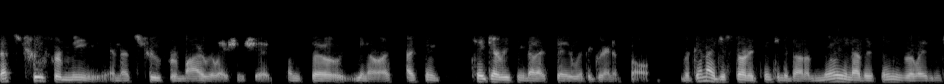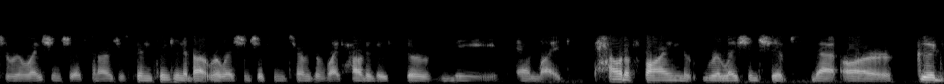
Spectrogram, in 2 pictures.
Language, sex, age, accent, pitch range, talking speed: English, male, 20-39, American, 95-110 Hz, 210 wpm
